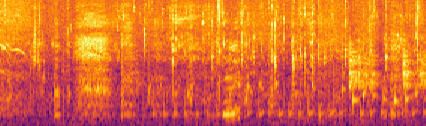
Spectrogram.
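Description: Water poured from a plastic bottle into a small metal cup, rushing in spells about a second in and near the end. A spoon clicks and scrapes against a large iron griddle pan throughout.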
